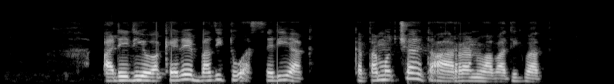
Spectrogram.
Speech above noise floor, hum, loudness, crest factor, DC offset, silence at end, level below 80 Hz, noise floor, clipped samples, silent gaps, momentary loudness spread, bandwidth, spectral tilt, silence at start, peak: 66 dB; none; -13 LUFS; 14 dB; under 0.1%; 0.75 s; -60 dBFS; -79 dBFS; under 0.1%; none; 7 LU; 8 kHz; -6 dB/octave; 1.05 s; 0 dBFS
